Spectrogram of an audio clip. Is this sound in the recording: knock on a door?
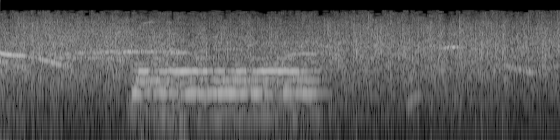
no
